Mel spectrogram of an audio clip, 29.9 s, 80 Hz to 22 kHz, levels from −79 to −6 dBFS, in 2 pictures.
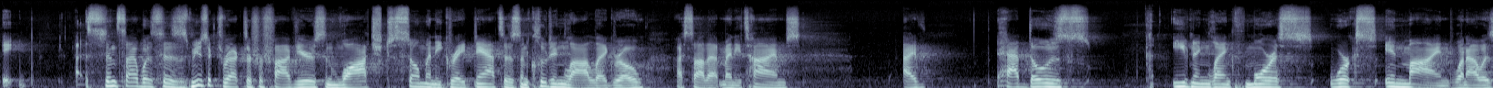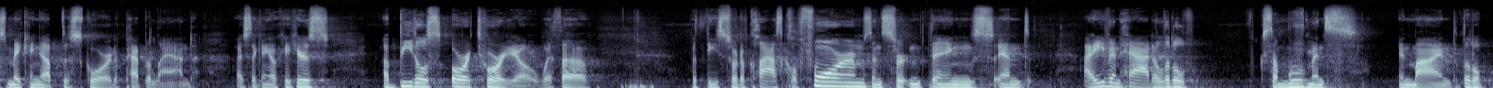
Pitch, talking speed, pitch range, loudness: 140 Hz, 145 wpm, 125-150 Hz, -20 LUFS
